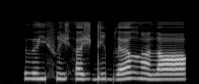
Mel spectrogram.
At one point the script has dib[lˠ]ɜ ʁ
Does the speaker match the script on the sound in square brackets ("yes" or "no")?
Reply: no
